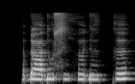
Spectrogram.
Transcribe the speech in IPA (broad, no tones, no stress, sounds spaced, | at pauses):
ɗ a ɗ u s i̤ h ø ɗ ɛ̤ kː ɛ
